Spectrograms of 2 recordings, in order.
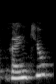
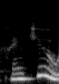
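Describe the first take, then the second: First: The stress falls on the word thank. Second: The stress falls on the word you. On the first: The speaker thanks someone. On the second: The speaker returns the thanks to the other person.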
